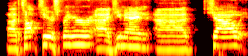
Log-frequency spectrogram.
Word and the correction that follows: Choi: Uh, Ji-Man Choi in the mid tier and Rougned Odor for value.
